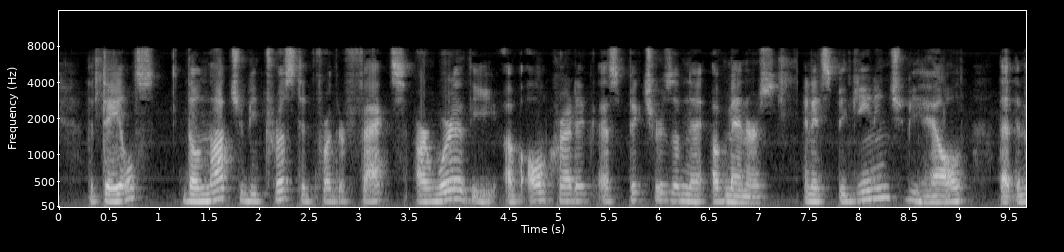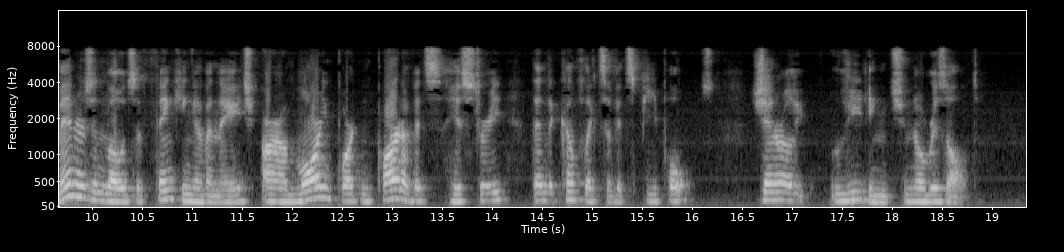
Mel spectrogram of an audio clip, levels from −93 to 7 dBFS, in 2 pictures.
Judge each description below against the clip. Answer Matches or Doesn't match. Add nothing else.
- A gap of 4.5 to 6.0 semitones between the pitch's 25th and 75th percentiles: Doesn't match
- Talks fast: Doesn't match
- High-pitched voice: Doesn't match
